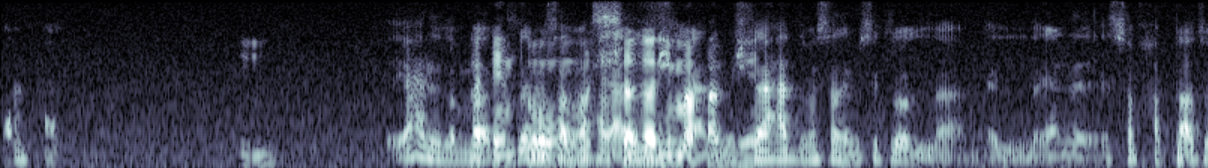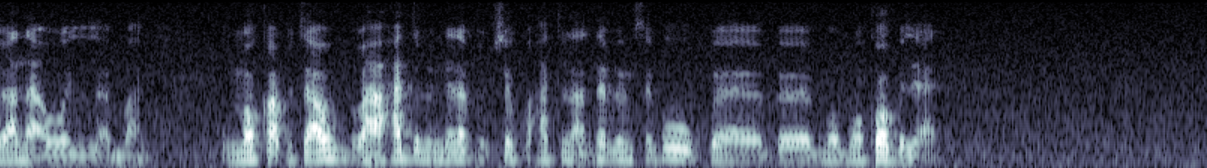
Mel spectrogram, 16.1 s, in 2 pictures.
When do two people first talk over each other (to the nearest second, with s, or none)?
3 s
